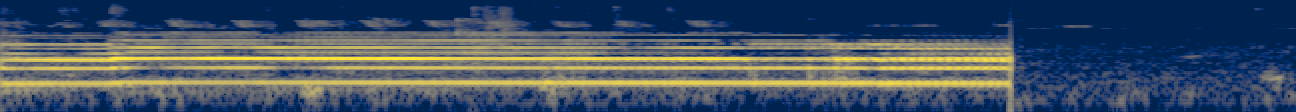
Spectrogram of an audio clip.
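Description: A long, steady horn-like tone with a small step in pitch about half a second in, cutting off suddenly about five seconds in.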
